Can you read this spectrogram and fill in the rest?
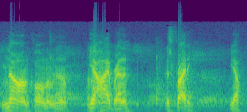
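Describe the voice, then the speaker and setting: An American actor playing a stoic, businesslike police sergeant in a 1950s radio drama, terse and matter-of-fact. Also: male voice, fairly low pitch, moderate pace, sharp tone, a little hiss or hum. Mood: dry, low-key. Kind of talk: 1950s radio acting, clipped procedural narration. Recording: muffled old radio recording with music.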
